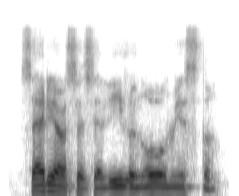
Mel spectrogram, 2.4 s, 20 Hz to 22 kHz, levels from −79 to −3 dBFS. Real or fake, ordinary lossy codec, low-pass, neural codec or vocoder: fake; Opus, 16 kbps; 14.4 kHz; autoencoder, 48 kHz, 32 numbers a frame, DAC-VAE, trained on Japanese speech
